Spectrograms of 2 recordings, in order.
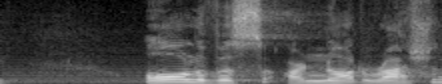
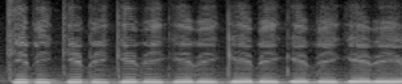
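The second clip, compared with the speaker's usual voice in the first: quick high chant, building upward; rising giddy babble; 4 semitones higher, 7 dB quieter than usual. Acted. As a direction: act out a crowd getting giddy. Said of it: "we all get giddy together".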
